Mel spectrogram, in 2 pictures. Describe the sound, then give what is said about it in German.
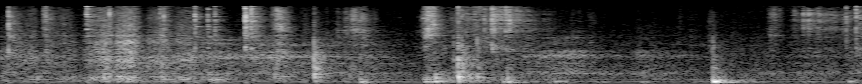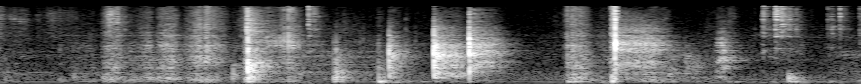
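A knife dices peeled potatoes into cubes on a cutting board, with irregular sharp taps and scraping cuts that grow louder and denser toward the end. No one speaks. “ich schneide die einfach in Würfel”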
